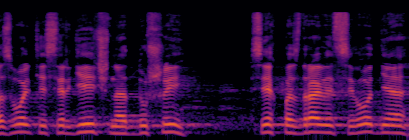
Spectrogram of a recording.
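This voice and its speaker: A man's bright, sharp voice at a very slow pace, with fairly even intonation. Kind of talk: festive address speech. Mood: warm, solemn, festive. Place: stage.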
